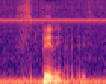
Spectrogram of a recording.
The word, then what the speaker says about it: Speedy: ¿O Spidey? ¿Cómo se pronuncia? ¿No? – Speedy.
